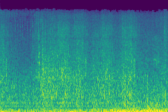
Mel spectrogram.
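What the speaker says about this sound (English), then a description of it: "I didn't even know this waterfall was here." A Skyrim waterfall heard as a constant broadband rush of falling water, steady and moderately quiet, with no talking over it.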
